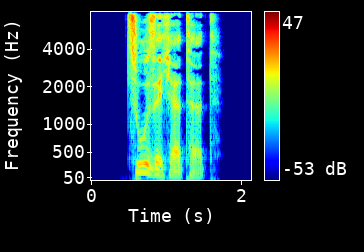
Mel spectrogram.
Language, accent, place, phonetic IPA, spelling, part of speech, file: German, Germany, Berlin, [ˈt͡suːˌzɪçɐtət], zusichertet, verb, De-zusichertet.ogg
- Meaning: inflection of zusichern: 1. second-person plural dependent preterite 2. second-person plural dependent subjunctive II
